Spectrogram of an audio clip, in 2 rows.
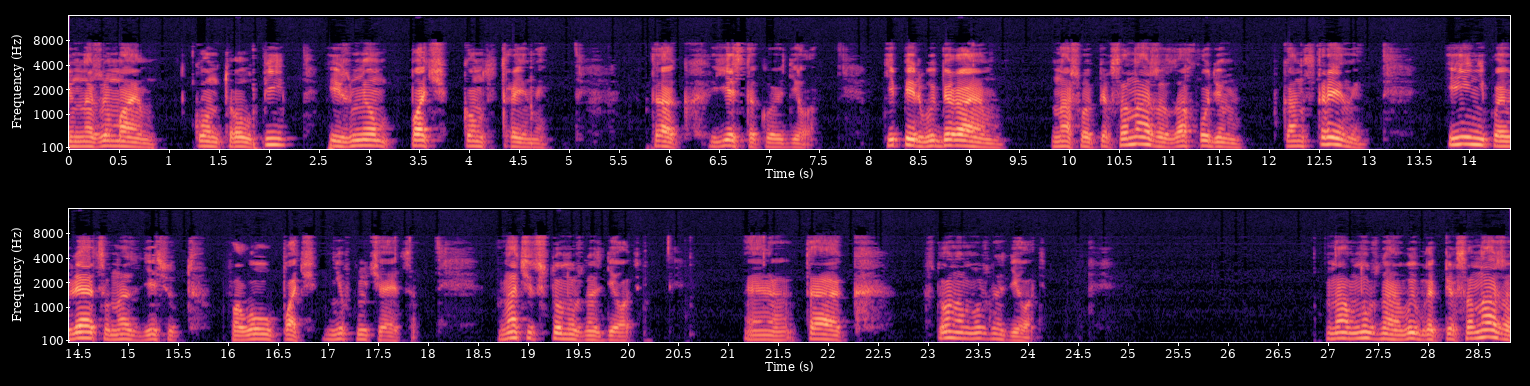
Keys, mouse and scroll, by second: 5.9-6.3 middle drag, 9.0 click, 11.0 click, 12.3-16.7 drag, 17.7 click, 20.7-21.3 middle drag, 26.8 click.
